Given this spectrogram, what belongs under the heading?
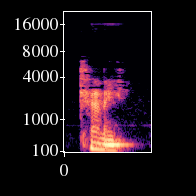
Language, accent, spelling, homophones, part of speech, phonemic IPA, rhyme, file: English, Southern England, canny, kanny, adjective / adverb, /ˈkæni/, -æni, LL-Q1860 (eng)-canny.wav
- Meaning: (adjective) 1. Careful, prudent, cautious 2. Knowing, shrewd, astute 3. Frugal, thrifty 4. Friendly, pleasant, fair, agreeable; (sometimes) funny 5. Gentle, quiet, steady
